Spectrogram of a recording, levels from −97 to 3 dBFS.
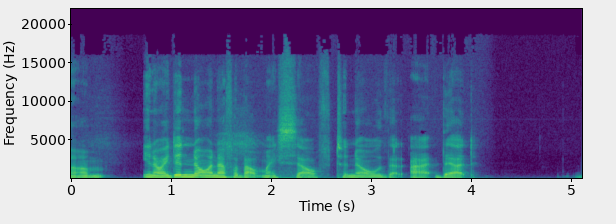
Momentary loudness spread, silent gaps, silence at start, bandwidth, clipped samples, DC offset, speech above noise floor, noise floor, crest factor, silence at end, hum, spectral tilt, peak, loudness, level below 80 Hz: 10 LU; none; 0 s; 18 kHz; under 0.1%; 0.7%; 49 dB; -69 dBFS; 18 dB; 0 s; none; -5 dB/octave; -4 dBFS; -21 LUFS; -54 dBFS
